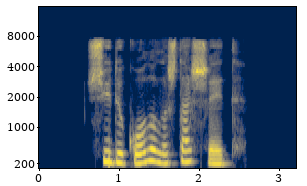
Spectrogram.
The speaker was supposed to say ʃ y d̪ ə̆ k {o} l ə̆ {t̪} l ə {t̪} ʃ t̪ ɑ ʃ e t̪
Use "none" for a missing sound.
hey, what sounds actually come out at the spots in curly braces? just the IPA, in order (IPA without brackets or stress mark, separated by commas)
o, none, none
